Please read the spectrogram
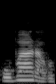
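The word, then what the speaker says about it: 伯母: 일본어로 마찬가지로 오바라고 발음을 하고요.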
